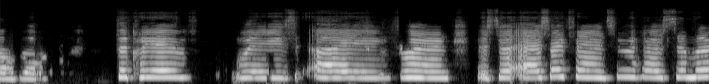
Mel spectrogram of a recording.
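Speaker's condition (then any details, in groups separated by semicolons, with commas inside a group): Cerebral palsy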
